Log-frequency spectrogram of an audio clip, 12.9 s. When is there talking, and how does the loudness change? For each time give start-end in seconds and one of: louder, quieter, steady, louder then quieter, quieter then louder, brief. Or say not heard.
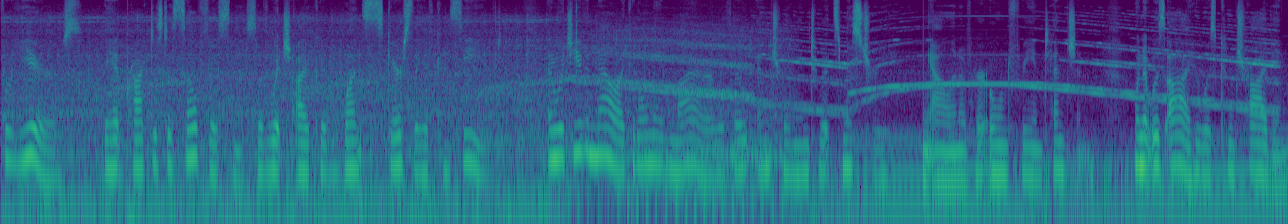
0.0-12.8 steady.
